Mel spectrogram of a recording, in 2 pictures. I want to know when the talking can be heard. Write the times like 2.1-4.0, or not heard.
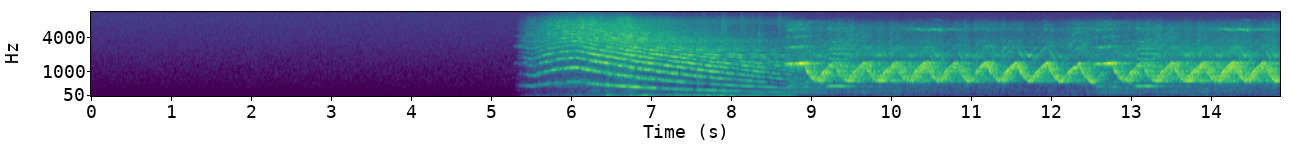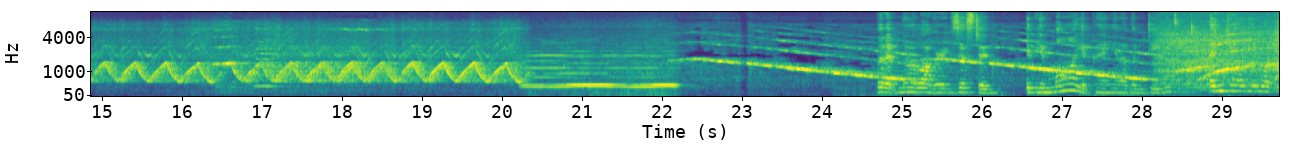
24.6-29.6.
